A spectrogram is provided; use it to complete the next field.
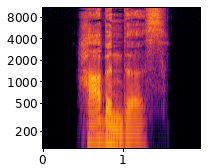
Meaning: strong/mixed nominative/accusative neuter singular of habend
- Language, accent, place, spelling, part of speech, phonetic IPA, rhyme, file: German, Germany, Berlin, habendes, adjective, [ˈhaːbn̩dəs], -aːbn̩dəs, De-habendes.ogg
